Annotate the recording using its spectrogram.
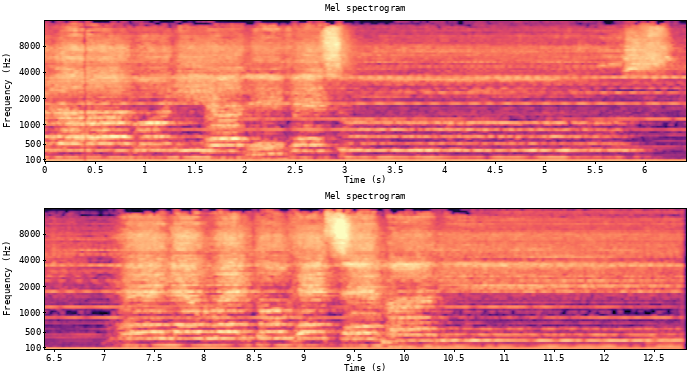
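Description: Mixed choir of nuns and friars singing a slow sacred chant: short phrases of changing notes, each followed by a long held note, over a steady low hum.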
